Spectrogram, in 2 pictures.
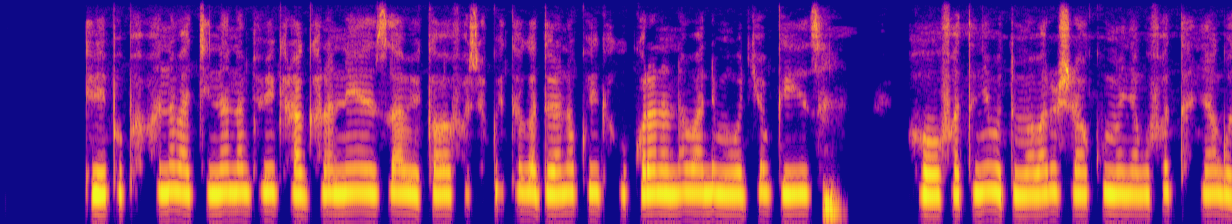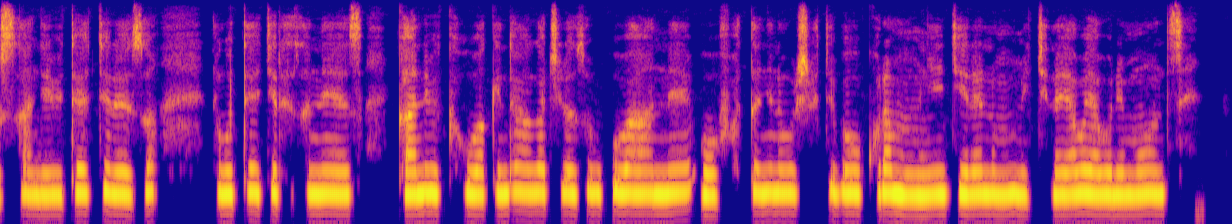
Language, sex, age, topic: Kinyarwanda, female, 18-24, education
